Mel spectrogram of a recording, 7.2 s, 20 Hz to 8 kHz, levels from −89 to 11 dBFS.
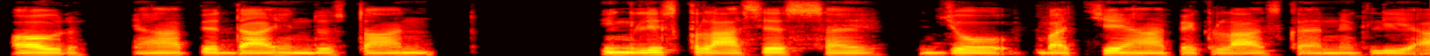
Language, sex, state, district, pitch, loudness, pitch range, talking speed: Hindi, male, Bihar, Jamui, 100 Hz, -20 LUFS, 100-105 Hz, 150 wpm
